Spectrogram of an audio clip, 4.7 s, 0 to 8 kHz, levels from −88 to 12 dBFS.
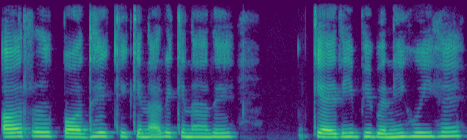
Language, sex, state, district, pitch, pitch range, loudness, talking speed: Hindi, male, Uttar Pradesh, Lucknow, 215 Hz, 210-230 Hz, -15 LUFS, 130 wpm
